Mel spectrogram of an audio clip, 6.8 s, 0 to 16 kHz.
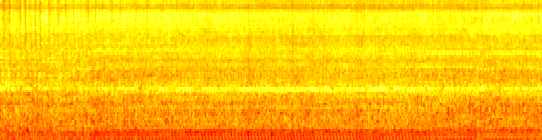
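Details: Kohler Command 20 hp OHV V-twin on a sewer-jetter machine, test run after the carburetor was cleaned and repaired, air filter off: steady even idle, low thrum, no misses, surging or stalling; running smoothly.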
